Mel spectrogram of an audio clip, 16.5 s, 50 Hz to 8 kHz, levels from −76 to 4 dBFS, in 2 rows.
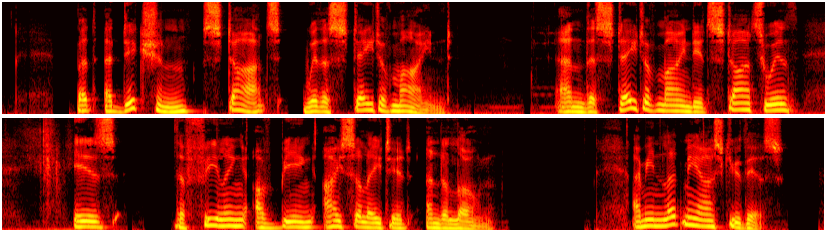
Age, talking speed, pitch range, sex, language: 60-79, 115 wpm, 110-150 Hz, male, English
